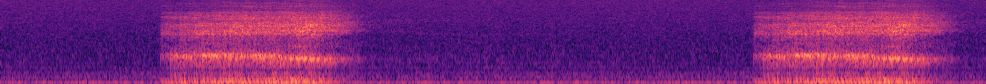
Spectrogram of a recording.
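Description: Two long, rough, low rattling snores on breathing in, about three seconds apart, with quiet pauses between them. This is ordinary snoring.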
